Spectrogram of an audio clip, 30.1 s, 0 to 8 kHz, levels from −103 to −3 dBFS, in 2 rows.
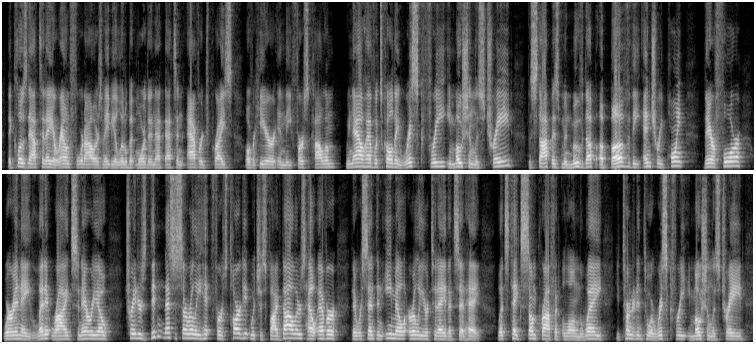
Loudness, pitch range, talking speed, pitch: -20 LUFS, 145-180 Hz, 175 wpm, 165 Hz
